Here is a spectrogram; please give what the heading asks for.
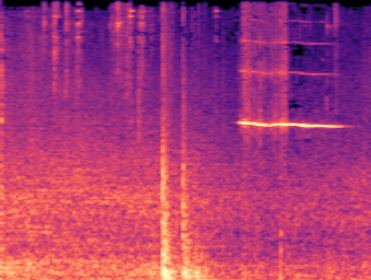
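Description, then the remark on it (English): The big doors at the east entrance of a water tower in Ypsilanti swing open: a couple of sharp metallic clanks from the latch, followed by a brief high squeal of hinges, over a steady low outdoor rumble. “The big doors swing open and we step inside.”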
